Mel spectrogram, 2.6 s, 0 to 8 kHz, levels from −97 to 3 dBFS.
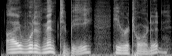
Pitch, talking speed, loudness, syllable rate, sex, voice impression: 115 Hz, 185 wpm, -20 LUFS, 4.8 syllables/s, male, very masculine, very adult-like, middle-aged, very thick, tensed, very powerful, bright, soft, slightly muffled, fluent, cool, intellectual, slightly refreshing, very sincere, very calm, mature, friendly, reassuring, slightly unique, elegant, slightly wild, slightly sweet, very lively, kind, slightly modest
